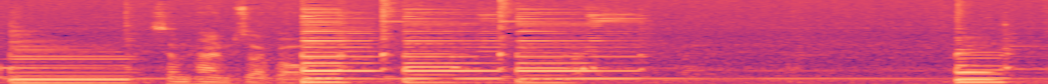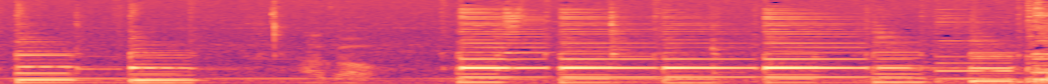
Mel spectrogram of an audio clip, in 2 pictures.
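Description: Fingerpicked hollow-body archtop guitar playing a blues phrase, with bass notes under melody notes. It plays in three short bursts, pausing briefly about three seconds in and again around six to seven seconds.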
